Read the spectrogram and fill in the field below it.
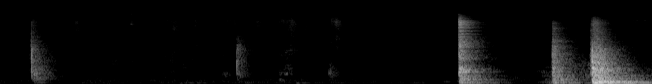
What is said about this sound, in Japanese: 浴室だと結構響いちゃうので声が、よいしょ、はい、ちょっと扉閉めます。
